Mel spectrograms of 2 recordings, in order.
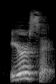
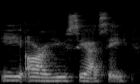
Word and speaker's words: erucic: It has fatty acids such as oleic, gadolinic, and erucic. I can't pronounce them. I'm gonna spell it. E-R-U-C-I-C. Actually, do you know how to say that? Erucic? Oh, no. You're sick. Erucic. So due to the fatty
